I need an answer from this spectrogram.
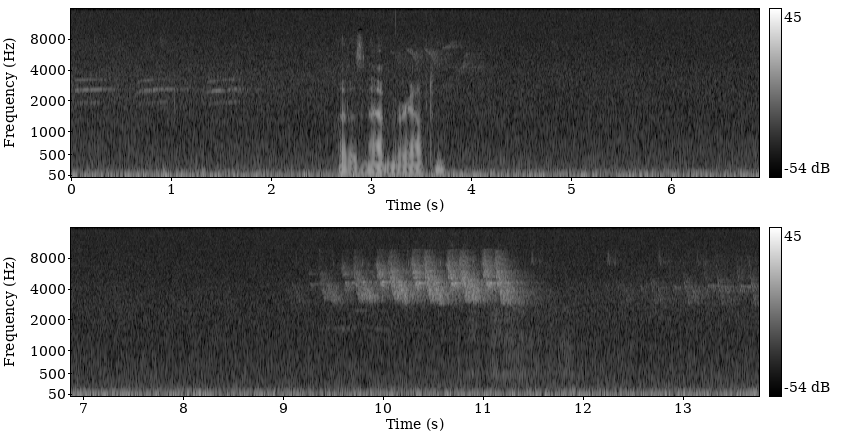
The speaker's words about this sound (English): For once, I have an oven bird above me.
